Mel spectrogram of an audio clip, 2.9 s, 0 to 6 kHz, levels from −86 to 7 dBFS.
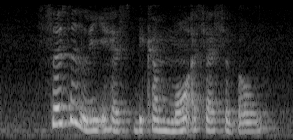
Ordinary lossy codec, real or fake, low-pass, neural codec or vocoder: none; real; 5.4 kHz; none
